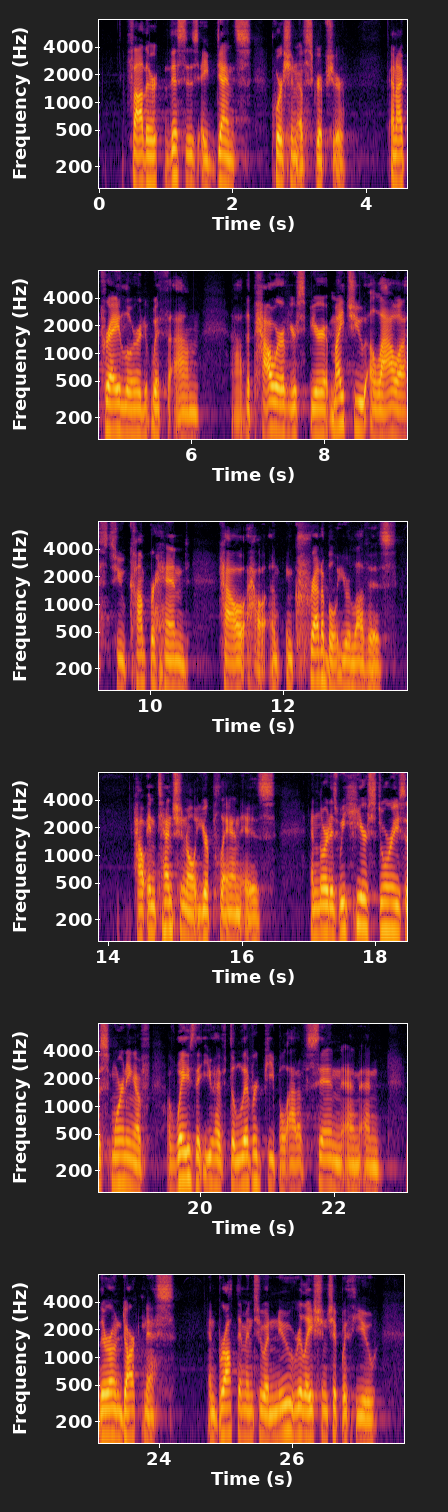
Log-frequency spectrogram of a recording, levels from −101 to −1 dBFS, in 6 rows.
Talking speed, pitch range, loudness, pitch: 150 wpm, 120-140 Hz, -20 LUFS, 130 Hz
